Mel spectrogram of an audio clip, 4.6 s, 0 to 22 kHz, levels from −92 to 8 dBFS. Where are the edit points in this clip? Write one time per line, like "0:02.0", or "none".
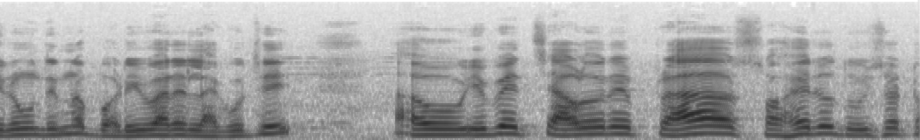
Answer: none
